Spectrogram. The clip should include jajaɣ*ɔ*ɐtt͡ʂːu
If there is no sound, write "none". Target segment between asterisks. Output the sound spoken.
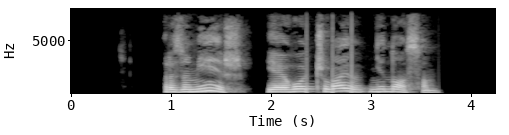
ɔ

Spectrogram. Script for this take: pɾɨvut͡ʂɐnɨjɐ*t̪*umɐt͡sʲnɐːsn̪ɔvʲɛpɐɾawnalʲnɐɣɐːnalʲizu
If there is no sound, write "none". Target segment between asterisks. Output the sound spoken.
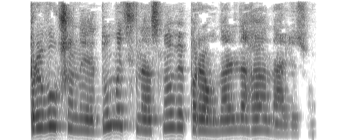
d̪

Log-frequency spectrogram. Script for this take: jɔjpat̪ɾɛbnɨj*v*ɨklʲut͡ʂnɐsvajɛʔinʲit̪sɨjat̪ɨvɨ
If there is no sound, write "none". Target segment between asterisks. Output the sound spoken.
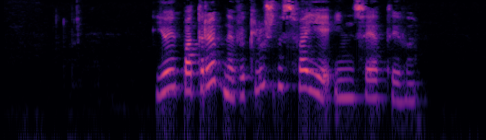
v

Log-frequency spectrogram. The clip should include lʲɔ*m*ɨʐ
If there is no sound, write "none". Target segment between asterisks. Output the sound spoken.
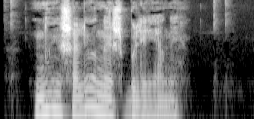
n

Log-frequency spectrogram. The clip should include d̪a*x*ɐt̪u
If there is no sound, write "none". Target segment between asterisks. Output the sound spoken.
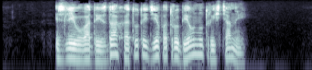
x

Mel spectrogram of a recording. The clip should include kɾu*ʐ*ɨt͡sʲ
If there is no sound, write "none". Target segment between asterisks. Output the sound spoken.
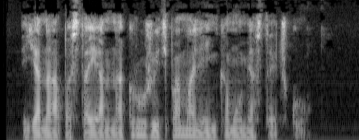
ʐ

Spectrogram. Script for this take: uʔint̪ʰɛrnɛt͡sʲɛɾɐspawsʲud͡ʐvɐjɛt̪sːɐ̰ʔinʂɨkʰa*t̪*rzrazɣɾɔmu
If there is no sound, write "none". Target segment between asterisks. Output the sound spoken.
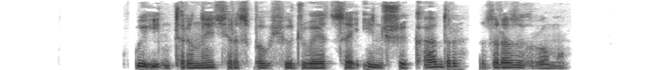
d̪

